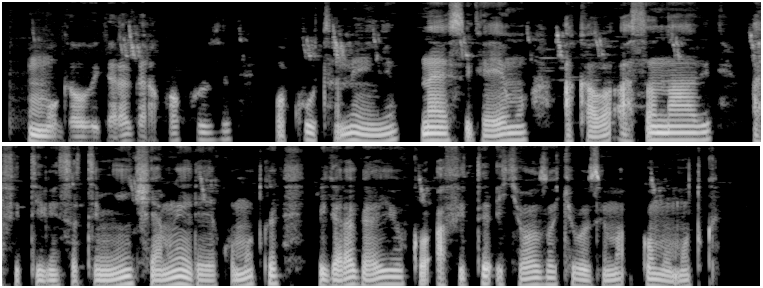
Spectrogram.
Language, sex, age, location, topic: Kinyarwanda, male, 18-24, Kigali, health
